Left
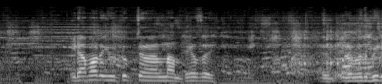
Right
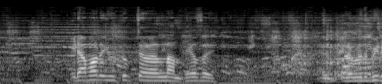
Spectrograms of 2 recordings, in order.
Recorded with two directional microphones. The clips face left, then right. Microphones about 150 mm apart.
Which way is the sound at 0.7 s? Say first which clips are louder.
Even; centre (ahead or behind).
